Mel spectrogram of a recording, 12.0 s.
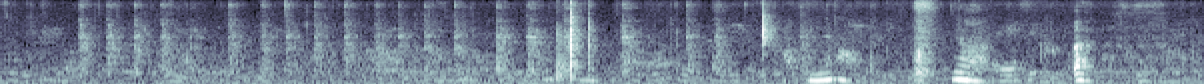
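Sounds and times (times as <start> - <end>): chewing and lip-smacking: 0.0 - 4.8, 10.3 - 10.7
cutlery clicking on plastic plate: 0.4 - 8.9.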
